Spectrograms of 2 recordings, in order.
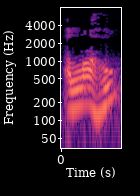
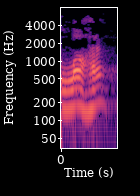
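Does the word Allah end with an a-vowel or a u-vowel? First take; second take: u-vowel; a-vowel. First: The word ends with a u-vowel. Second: The word ends with an a-vowel. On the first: God is the one who fears the scholars. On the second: The scholars are the ones who fear God.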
